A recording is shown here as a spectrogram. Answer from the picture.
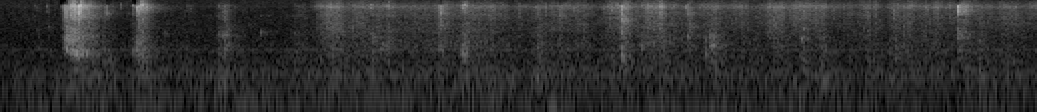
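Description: A loaded tortilla chip bitten into with two loud crunches within the first second, then chewed with a softer run of small crunches and crackles.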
